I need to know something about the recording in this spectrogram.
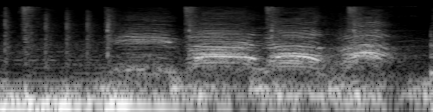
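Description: A group of voices shouting together in a few short rising-and-falling calls, over steady drumming.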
